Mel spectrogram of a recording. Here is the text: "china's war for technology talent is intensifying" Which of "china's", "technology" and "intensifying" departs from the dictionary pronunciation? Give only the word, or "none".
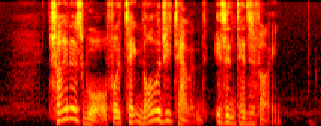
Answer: none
